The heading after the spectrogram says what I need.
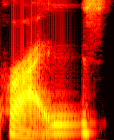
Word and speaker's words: PRISE: So when we talk about PRISE, and it sounds like a winter prize, but it's spelled PRISE, it is based on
